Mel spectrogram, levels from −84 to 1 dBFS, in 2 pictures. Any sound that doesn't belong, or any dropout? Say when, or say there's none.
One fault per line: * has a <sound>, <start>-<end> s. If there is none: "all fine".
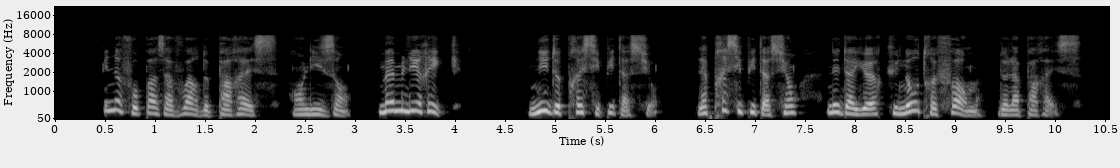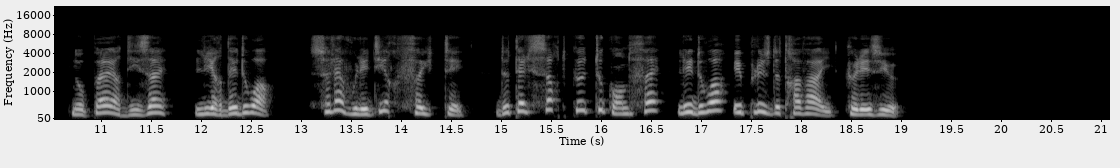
all fine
